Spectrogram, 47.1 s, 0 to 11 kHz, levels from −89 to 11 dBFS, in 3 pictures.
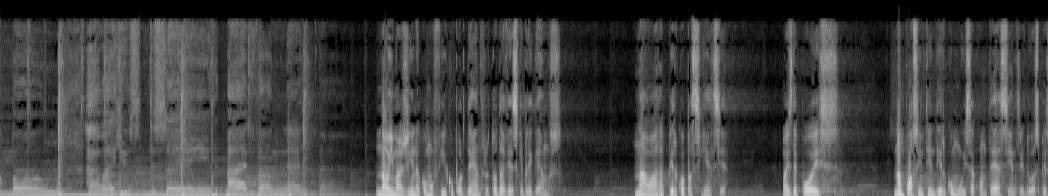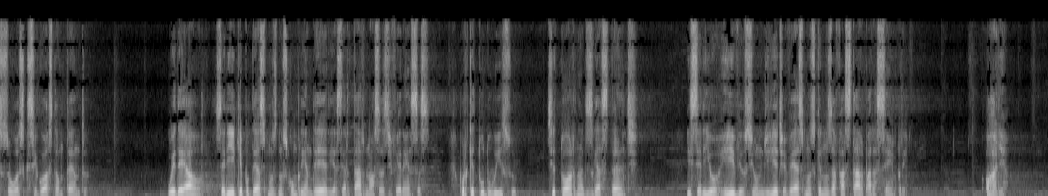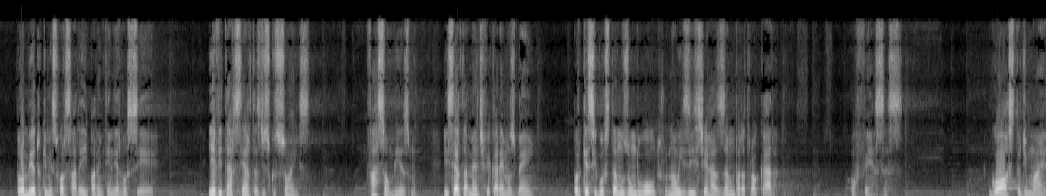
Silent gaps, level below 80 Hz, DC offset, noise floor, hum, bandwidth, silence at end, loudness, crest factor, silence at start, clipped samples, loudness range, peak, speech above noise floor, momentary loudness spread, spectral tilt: none; -38 dBFS; under 0.1%; -53 dBFS; none; 10.5 kHz; 0 s; -19 LUFS; 20 dB; 0 s; under 0.1%; 6 LU; 0 dBFS; 35 dB; 14 LU; -4.5 dB/octave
